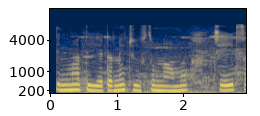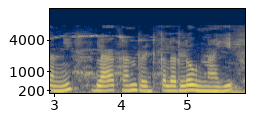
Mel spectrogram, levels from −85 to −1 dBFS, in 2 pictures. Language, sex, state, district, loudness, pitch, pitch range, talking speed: Telugu, female, Telangana, Hyderabad, -14 LUFS, 210 Hz, 200-220 Hz, 110 wpm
